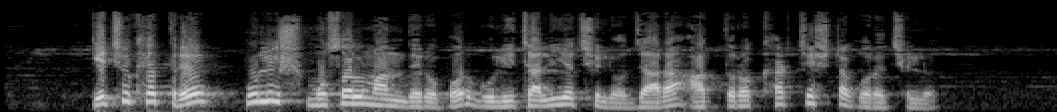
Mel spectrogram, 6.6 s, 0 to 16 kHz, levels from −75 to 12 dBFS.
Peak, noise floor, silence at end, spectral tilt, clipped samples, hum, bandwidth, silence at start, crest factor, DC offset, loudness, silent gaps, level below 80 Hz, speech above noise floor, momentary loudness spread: 0 dBFS; -55 dBFS; 0.75 s; -5.5 dB/octave; under 0.1%; none; 11.5 kHz; 0.6 s; 12 dB; under 0.1%; -12 LUFS; none; -52 dBFS; 43 dB; 8 LU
